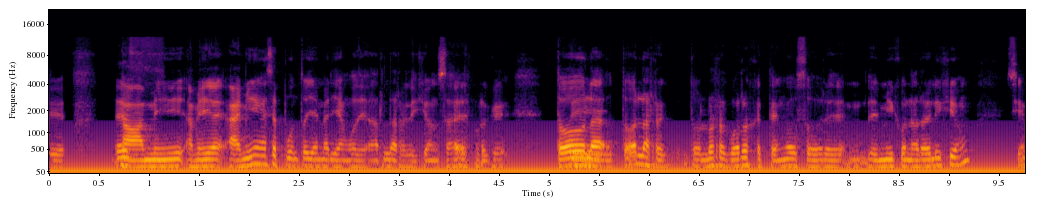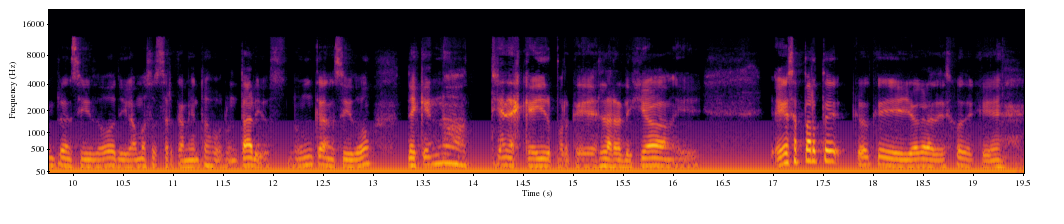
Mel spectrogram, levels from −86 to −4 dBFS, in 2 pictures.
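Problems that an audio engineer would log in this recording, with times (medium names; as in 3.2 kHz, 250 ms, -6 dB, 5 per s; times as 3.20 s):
buzz 60 Hz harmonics 24 -28 dBFS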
